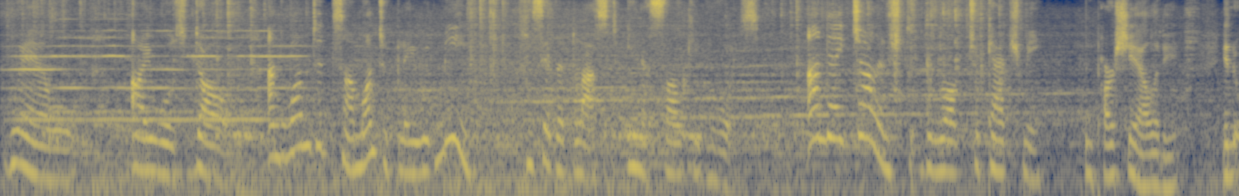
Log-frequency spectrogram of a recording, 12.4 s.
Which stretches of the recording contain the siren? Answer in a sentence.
You can hear the siren from 0.0 to 3.1 s.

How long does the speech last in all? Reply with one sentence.
The speech can be heard for 12 seconds in total.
